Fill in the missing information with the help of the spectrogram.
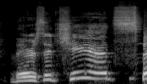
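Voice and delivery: high, slow teasing delivery; mock sly actor. Streamer imitating Pedro on the red carpet, slow and teasing. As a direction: draw it out slyly. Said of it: "he's got this look on his face where he's like".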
